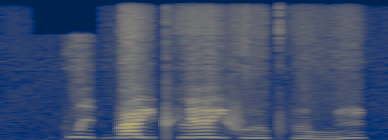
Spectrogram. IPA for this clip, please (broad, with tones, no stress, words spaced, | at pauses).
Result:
kwi˥˩ʔba˥˩jpʰlɛː˥˩j fɯː˧pʰluː˩˦m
